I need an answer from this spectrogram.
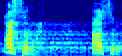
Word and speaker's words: عصر: عصر کی نماز نہیں، عصر کی نماز نہیں ہوتی، عصر۔ اللہ نے قرآن مجید میں اس کا تلفظ بتایا، اعوذ باللہ من الشیطان الرجیم، والعصر، قسم ہے عصر کی۔ دیکھیے قرآن مجید نے عصر بتایا نا، فجر نہیں، فجر کی نماز نہیں، فجر کیا؟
